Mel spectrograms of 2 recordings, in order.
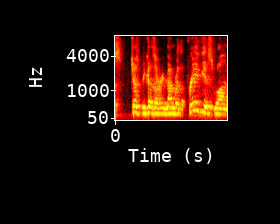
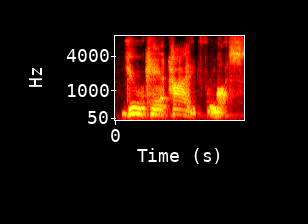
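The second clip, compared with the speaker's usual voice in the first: put-on whispery voice, lower; 2 semitones lower than usual. Retelling what the one who found them in the attic said, whispery voice. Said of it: "like a real whispery voice".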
